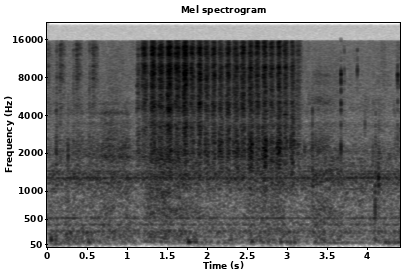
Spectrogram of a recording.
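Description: Faint dry scratching of a paintbrush's bristles scrubbing gouache onto sketchbook paper in rapid back-and-forth strokes, busiest from about one to three seconds in.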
